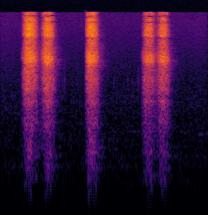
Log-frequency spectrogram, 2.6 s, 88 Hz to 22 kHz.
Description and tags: sniffing sound, sennheiser me66 > shure fp24>iRiver H120 / sonido de esnifada, olisqueo
cocaine, drugs, mammal, rat, scent, sniff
